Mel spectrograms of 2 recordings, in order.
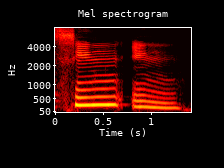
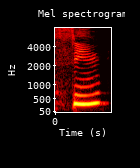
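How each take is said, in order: First: The ending has a back nasal ng sound. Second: The ending has a plain tongue-tip n sound. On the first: The speaker calls it right. "o N nasal é singing" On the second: The speaker calls it wrong. "não é sim, in. Esse é o N não nasal"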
